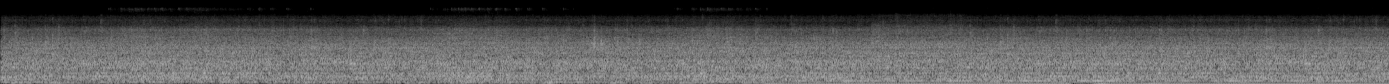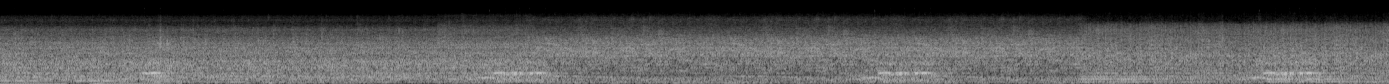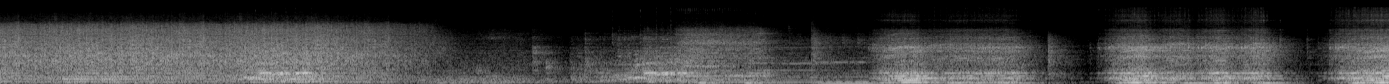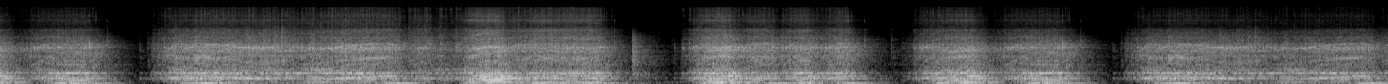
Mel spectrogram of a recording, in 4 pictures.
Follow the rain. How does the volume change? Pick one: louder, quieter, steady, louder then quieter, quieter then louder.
steady.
